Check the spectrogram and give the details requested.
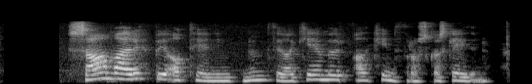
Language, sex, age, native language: Icelandic, female, 50-59, Icelandic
